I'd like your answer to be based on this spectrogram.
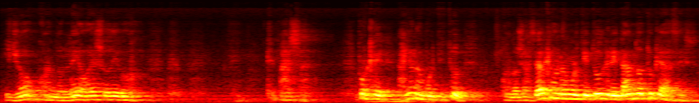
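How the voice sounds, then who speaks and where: A male pastor preaching a sermon, telling the story dramatically and swinging between loud bursts and hushed, near-whispered passages. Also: a little high, a little fast, roomy sound, distant mic, dull audio. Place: church.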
